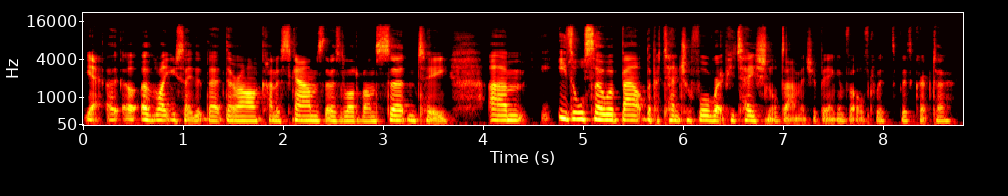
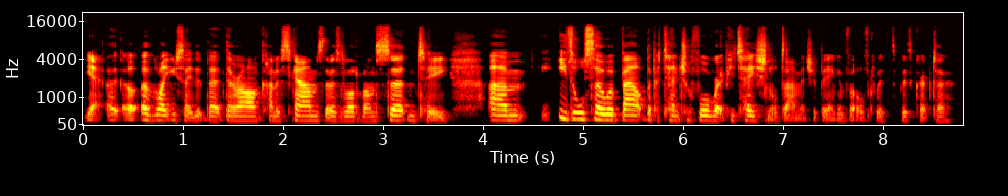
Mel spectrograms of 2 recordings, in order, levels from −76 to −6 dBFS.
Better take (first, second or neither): first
